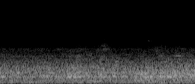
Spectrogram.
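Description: A Keikyu 2100 series commuter train running on the Yokohama to Misakiguchi line, approaching Miurakaigan Station, its steady, dense rumble and rolling wheel noise filling the space at a constant level, with no talking.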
